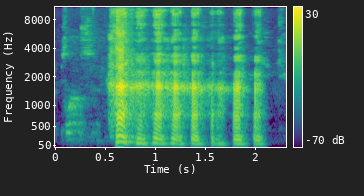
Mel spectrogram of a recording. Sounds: Laughter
